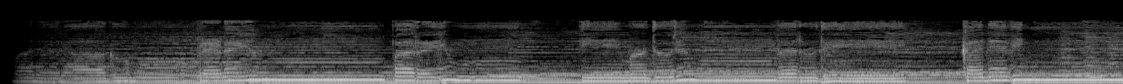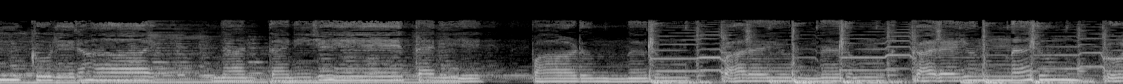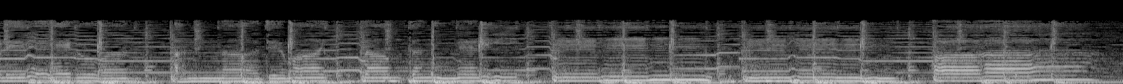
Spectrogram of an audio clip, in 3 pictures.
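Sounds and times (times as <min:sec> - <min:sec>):
Malayalam love song ringtone: 0:00.2 - 0:33.6.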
